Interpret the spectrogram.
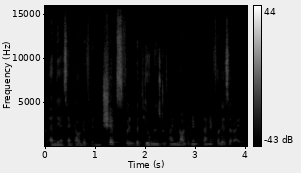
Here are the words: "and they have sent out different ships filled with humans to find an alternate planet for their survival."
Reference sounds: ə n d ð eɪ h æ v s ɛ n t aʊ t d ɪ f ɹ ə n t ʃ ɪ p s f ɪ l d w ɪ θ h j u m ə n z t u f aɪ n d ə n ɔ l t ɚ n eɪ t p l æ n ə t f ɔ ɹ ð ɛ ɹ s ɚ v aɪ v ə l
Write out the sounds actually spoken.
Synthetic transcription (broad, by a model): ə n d eɪ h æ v s ɛ n t aʊ t d ɪ f ɹ ə n t ʃ ɪ p s f ɪ l d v ɪ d h j u m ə n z t u f aɪ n d ə n ɔ l t ɚ n eɪ t p l æ n ə t f ɔ ɹ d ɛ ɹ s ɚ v aɪ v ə l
